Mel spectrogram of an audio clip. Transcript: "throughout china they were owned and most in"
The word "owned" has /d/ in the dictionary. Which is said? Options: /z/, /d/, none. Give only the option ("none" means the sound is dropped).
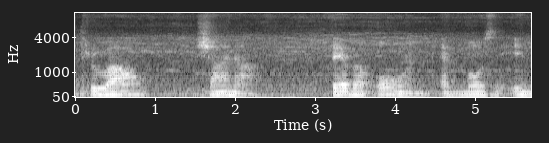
none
